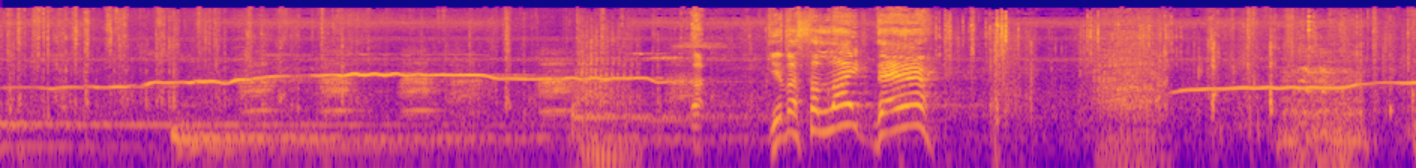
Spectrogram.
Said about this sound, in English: Hark, I hear horses.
